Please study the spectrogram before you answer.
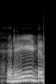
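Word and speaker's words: read: क्या है वर्ब है अब रीड की प्रोनंसिएशन में थोड़ा चेंज आता है स्पेलिंग वही रहती है पुट पुट पुट कट कट कट ये ऐसी वर्ब्स होती हैं जिनकी v1 v2 v3 सेम रहती है रीड में थोड़ा प्रोनंसिएशन में ें आता है रीड रेड रेड ऐसे करके बोलते हैं लेकिन मेरे भाई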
